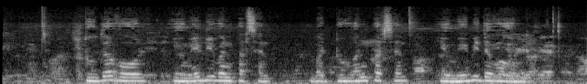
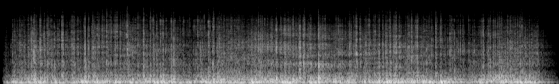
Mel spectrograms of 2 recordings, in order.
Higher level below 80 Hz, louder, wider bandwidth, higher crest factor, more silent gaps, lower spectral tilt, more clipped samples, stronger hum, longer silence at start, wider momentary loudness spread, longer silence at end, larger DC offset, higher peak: second, -34 dBFS vs -26 dBFS; about the same, -17 LUFS vs -18 LUFS; first, 16 kHz vs 11 kHz; about the same, 14 dB vs 16 dB; neither; second, -5.5 dB/octave vs -7 dB/octave; neither; neither; about the same, 0.05 s vs 0.05 s; first, 12 LU vs 3 LU; about the same, 0 s vs 0.05 s; neither; about the same, -2 dBFS vs 0 dBFS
